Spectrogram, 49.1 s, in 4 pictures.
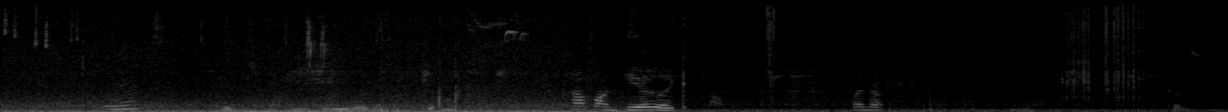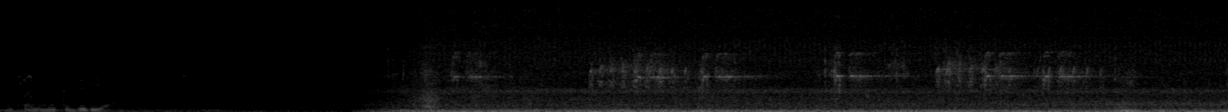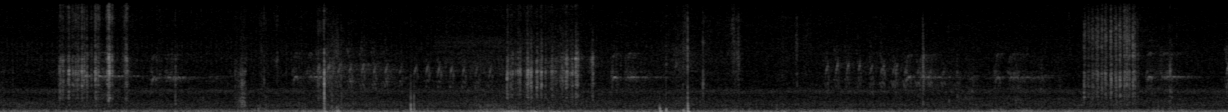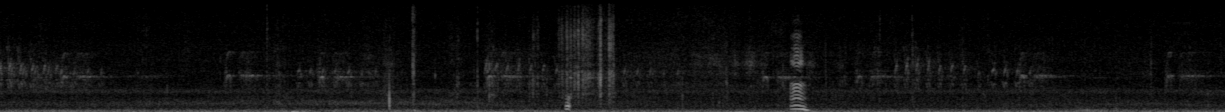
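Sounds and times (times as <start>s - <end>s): small bird singing: 0.0s - 6.9s, 16.8s - 17.4s, 18.2s - 19.9s, 20.5s - 23.7s, 25.2s - 31.5s, 32.8s - 47.6s, 48.3s - 49.0s
scratchy sounds: 42.2s - 43.1s.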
